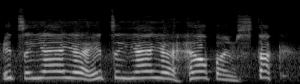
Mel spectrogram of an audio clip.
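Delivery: high, urgent cry; calling for help. A narrator's reading. Stuck Muskrat calls for Coyote, urgent cry. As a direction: call out from where you're trapped. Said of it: "So he called for Coyote".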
